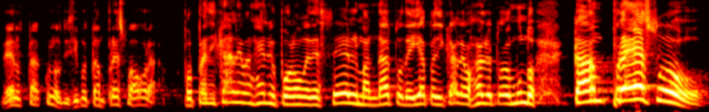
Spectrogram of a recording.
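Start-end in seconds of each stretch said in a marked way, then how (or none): 1.8-5.4 high-pitched, insistent preaching; building indignation. Real, not acted. Preacher on disciples punished for obeying, high and insistent. 5.7-7.0 high, loud, drawn-out cry; indignant shout. Real, not acted. Preacher on disciples jailed for the gospel, slow indignant shout.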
